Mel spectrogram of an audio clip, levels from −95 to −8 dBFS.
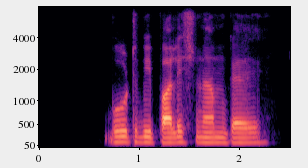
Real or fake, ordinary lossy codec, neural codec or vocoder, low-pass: fake; Opus, 32 kbps; codec, 16 kHz in and 24 kHz out, 1 kbps, XY-Tokenizer; 7.2 kHz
